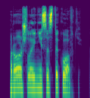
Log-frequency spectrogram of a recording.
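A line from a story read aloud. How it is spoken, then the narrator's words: Plain. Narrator (Russian): ответил я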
